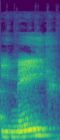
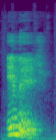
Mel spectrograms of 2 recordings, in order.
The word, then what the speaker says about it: image: Não diga image, e sim image.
